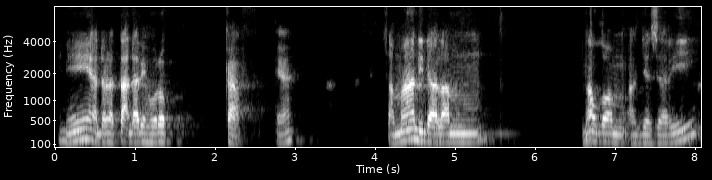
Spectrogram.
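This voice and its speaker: Over a low-quality recording, a man with a mid-range voice teaches Quran recitation online. He patiently walks through letter pronunciation, models each sound, and ends phrases with "ya".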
